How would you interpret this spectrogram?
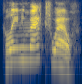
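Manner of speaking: high mock American name-drop; Jeffrey Epstein impression. Repeating her name in character, insistent mock American. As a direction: spell it out in the put-on voice. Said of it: "That's my accent for G".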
